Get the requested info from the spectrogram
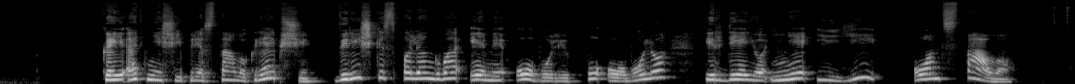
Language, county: Lithuanian, Šiauliai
